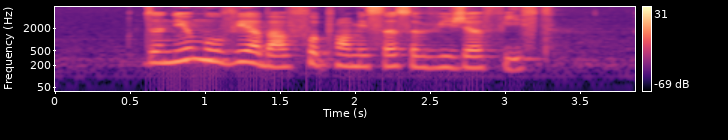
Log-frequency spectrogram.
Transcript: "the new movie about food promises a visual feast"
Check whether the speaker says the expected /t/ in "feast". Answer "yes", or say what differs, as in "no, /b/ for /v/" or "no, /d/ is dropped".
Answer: yes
